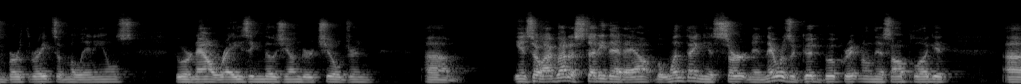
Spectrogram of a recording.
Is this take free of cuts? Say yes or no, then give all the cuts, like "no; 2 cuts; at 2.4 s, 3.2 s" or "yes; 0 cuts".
yes; 0 cuts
